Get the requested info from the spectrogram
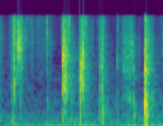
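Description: Tarot cards being shuffled by hand: a handful of quick, irregular card slaps and riffles.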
